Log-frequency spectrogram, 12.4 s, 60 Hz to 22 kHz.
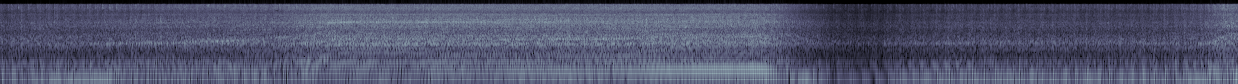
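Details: Honda VFR800 VTEC V4 with 58,200 on the clock, after timing chain replacement, warm at about 94 °C: revs climb smoothly from idle to a steady higher speed, hold evenly, then drop back cleanly; normal revving.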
